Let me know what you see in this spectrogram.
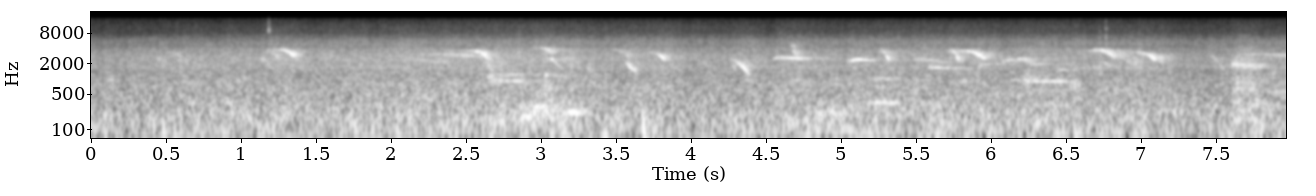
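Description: Faint birdsong: many short, quick chirps, most sliding down in pitch, scattered over a quiet outdoor background.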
